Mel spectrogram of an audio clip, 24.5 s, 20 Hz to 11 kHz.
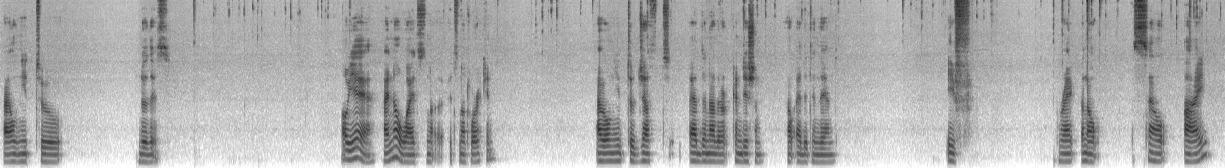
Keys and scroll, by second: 3.8 Return, 3.9 Return, 4.1-6.4 typing, 6.5 Left, 8.3 shift+(, 8.3 shift+), 9.3 shift+super+Left, 9.9 super+x, 10.8 super+BackSpace, 12.7 super+BackSpace, 12.9 Return, 13.3 Return, 13.6 Up, 13.9 Return, 14.4 Down, 14.8-15.4 typing, 16.5 Down, 16.7 Down, 16.8 Down, 16.9 Down, 17.1 Down, 17.2 Down, 17.4 Down, 18.1 Up, 18.3-24.5 typing, 21.9 alt+BackSpace.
